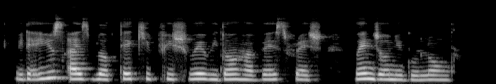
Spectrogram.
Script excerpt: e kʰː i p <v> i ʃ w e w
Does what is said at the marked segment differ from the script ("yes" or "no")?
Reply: yes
